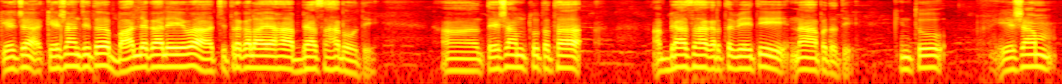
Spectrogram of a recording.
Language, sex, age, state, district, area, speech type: Sanskrit, male, 18-30, Karnataka, Bangalore Rural, urban, spontaneous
